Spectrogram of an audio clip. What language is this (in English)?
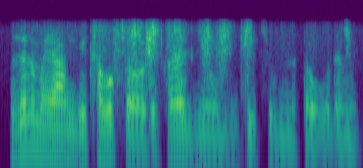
Manipuri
